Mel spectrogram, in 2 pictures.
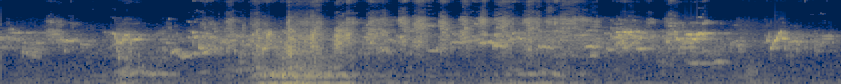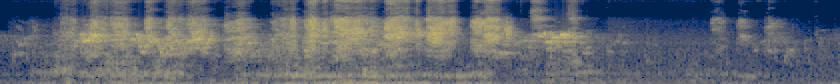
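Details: Budgies eating their favourite food produce a dense, buzzy, high warble of many overlapping chirps, swelling louder in the second half, with low thuds from pecking.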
